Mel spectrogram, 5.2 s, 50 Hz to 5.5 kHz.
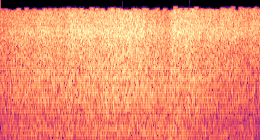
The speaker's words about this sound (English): This storm shower alone must be a good 20 minutes.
